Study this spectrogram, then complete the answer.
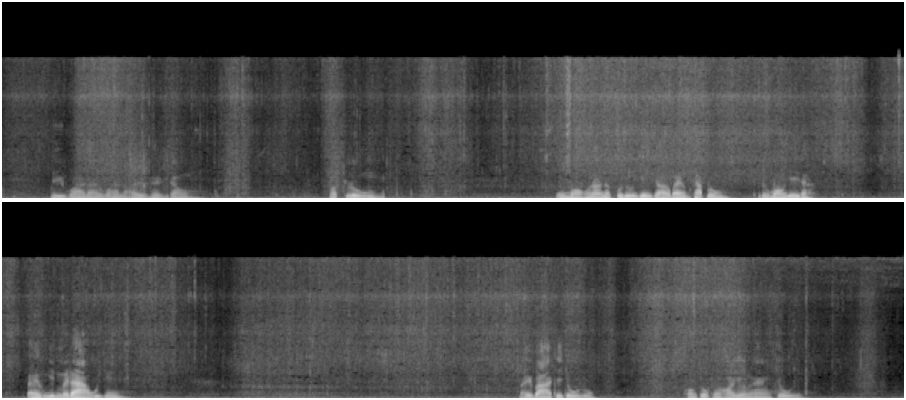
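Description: Dry grass rustles underfoot.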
